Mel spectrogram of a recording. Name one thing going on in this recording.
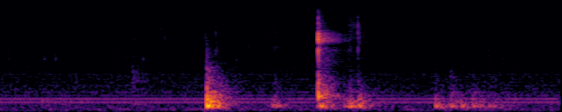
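A plastic bottle knocks down onto a table.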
